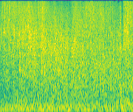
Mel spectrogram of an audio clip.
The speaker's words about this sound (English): And, you know, we're lighting fuses. We're firing fire arrows. There are explosions.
